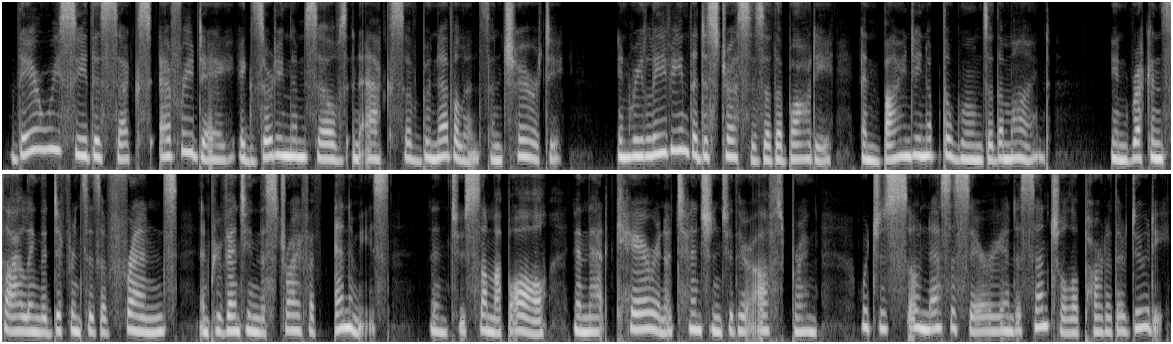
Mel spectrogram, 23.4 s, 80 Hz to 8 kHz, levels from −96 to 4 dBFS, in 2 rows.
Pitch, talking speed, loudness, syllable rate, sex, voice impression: 230 Hz, 170 wpm, -20 LUFS, 5.2 syllables/s, female, feminine, slightly adult-like, slightly soft, slightly cute, slightly calm, slightly sweet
